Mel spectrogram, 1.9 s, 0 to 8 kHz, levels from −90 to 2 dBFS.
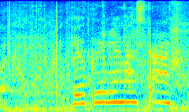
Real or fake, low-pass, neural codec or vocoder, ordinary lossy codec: fake; none; codec, 16 kHz, 2 kbps, FreqCodec, larger model; none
